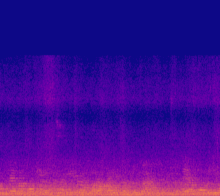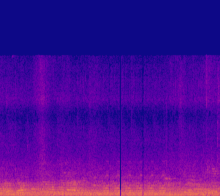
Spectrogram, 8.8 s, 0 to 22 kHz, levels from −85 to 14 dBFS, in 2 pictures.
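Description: At 6.57 s the audio gets caught in a CD stuck on one turn, looping the same 0.22 s chunk five times until 7.70 s. A scratch keeps knocking the laser back a track each rotation, so you hear that quick, even stutter with a tiny dropout at every jump.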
